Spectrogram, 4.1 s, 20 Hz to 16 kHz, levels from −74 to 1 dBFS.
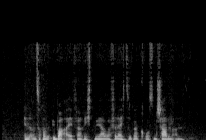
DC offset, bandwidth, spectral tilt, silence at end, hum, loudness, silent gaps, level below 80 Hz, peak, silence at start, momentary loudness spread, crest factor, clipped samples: under 0.1%; 11.5 kHz; -6 dB/octave; 0.45 s; none; -27 LUFS; none; -48 dBFS; -4 dBFS; 0.5 s; 8 LU; 22 dB; under 0.1%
